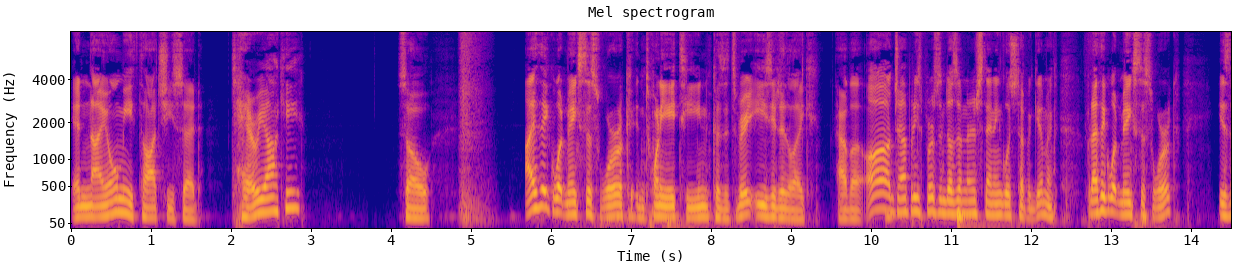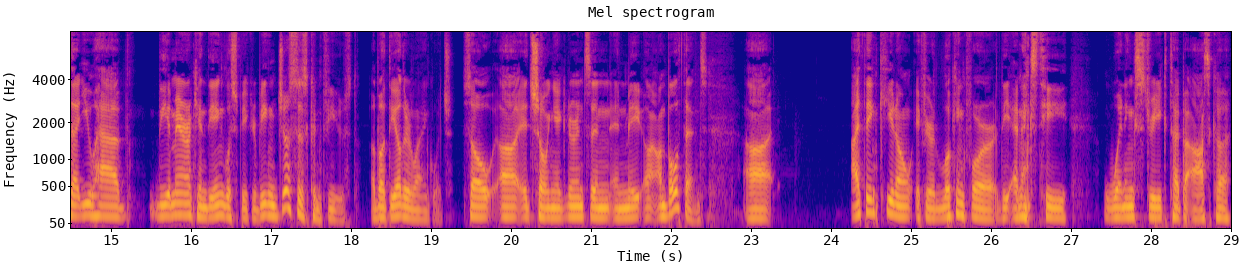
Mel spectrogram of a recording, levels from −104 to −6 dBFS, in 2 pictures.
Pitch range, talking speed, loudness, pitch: 105-130 Hz, 175 wpm, -28 LUFS, 115 Hz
